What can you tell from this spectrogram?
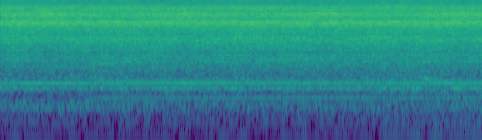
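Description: CNC machining center's spindle running a small end mill through a light finishing cut on a mold block: a steady hiss with a constant whining tone.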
